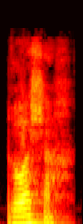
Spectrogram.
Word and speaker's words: Rorschach: Alors effectivement, c'est plutôt une prononciation allemande qui propose. Alors, écoutons bien, tous ensemble. Rorschach. Ok, il propose une autre prononciation. Rorschach. Rorschach. Bon bah ils disent tous Rorschach, hein. Alors bon bah écoutez, ça doit être ça, hein. D'après les prononciateurs allemands, voilà, c'est Rorschach du coup.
